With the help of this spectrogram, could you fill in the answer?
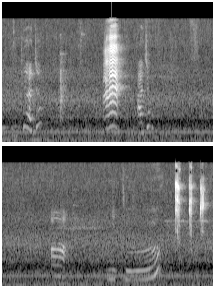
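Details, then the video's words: Pet Alexandrine parakeet talking in short, speech-like phrases with rising and falling inflections, broken by a few sharp, high squawks; a faint steady hum runs underneath. "Alexandrine Parrot Talks Everything"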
